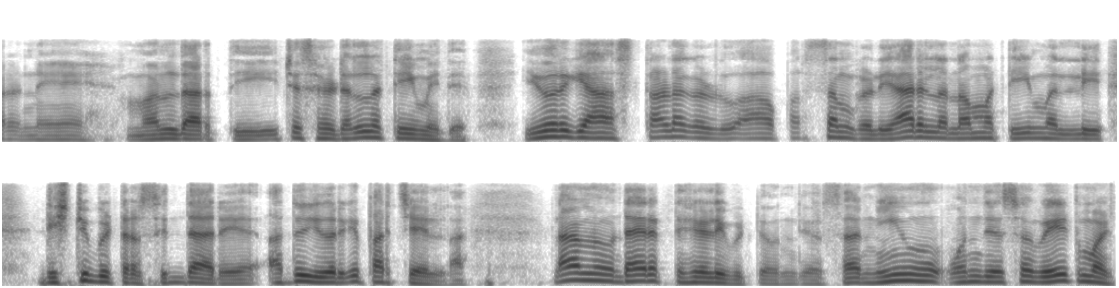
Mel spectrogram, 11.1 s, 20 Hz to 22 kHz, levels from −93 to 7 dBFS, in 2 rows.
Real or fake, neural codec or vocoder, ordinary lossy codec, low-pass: fake; codec, 16 kHz, 2 kbps, FunCodec, trained on Chinese and English, 25 frames a second; none; 7.2 kHz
